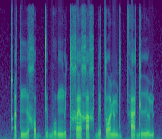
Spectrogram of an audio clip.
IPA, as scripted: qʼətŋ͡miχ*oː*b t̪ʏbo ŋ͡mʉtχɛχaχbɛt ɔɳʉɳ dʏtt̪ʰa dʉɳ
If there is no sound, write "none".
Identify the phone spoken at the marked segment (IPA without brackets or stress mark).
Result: o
